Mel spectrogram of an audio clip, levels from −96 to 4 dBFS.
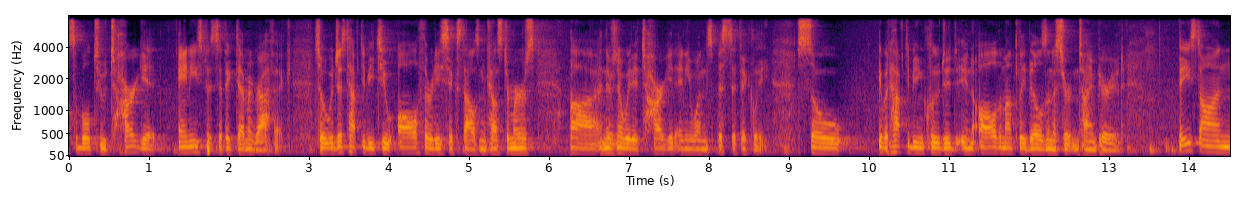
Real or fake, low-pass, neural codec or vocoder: real; 7.2 kHz; none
